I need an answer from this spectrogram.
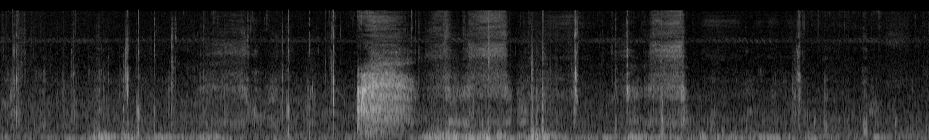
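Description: A person chewing roast duck, with wet mouth smacks and clicks. A brief, loud rush of noise comes about three and a half seconds in.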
